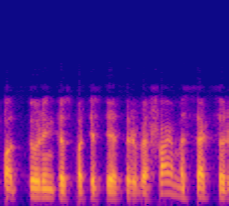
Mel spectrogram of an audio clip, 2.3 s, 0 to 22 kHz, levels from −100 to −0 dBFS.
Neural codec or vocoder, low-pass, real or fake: codec, 16 kHz in and 24 kHz out, 1 kbps, XY-Tokenizer; 7.2 kHz; fake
